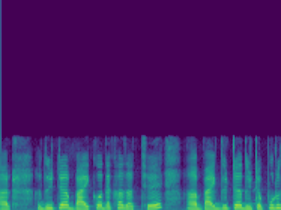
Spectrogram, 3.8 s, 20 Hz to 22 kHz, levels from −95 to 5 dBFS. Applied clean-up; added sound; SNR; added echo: none; none; none; none.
